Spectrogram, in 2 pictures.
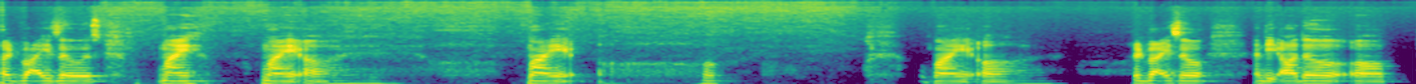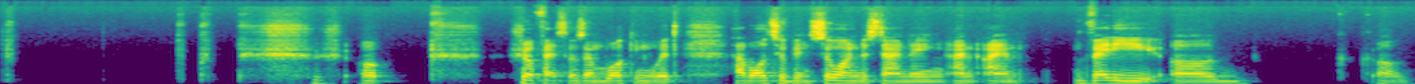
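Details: Adult male PhD student who stutters, with a word repetition heard; stuttering.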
